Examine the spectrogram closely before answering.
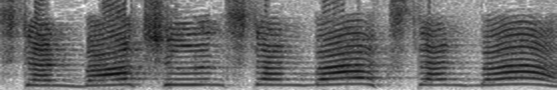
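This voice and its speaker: In a put-on character voice, a woman squeaks at an extremely high pitch and a very slow pace. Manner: shouting.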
